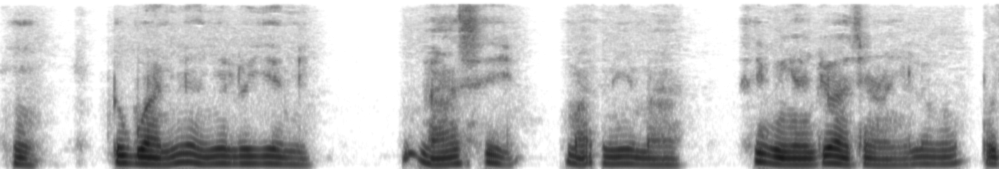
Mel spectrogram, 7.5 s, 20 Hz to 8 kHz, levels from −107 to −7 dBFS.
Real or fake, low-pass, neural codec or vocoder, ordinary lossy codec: real; 7.2 kHz; none; AAC, 32 kbps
